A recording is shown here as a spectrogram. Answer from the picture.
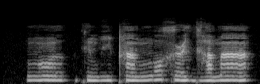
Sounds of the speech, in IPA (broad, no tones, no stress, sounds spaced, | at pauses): ŋ ɔ̃ ʊ̯ | kʲ ũ m ɦ i pʰ ã m ŋ ɔ x ə˞ lʲ ɡʱ a m ã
